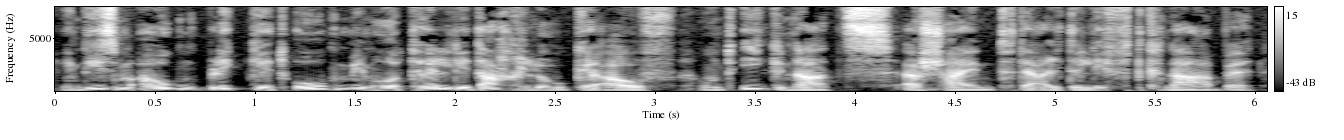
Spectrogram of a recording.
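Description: An actor in a radio play voicing a weary, melancholy young war returnee who narrates in a sombre, measured way. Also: male voice, on the low side, steady tone, a little mellow, no room sound. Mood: tense, grave. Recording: dry studio with faint music.

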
